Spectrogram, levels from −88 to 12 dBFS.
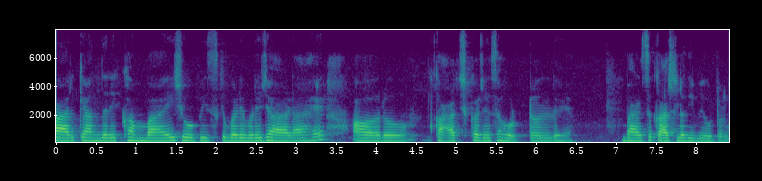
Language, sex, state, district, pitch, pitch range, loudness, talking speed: Hindi, female, Chandigarh, Chandigarh, 205 Hz, 195-210 Hz, -19 LUFS, 200 wpm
